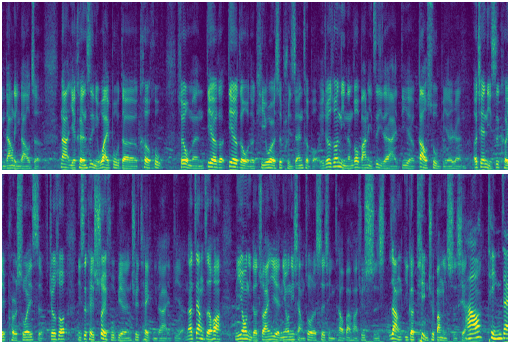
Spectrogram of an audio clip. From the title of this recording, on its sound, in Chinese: VISION 2022 臺大校園徵才博覽會-Live Podcast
